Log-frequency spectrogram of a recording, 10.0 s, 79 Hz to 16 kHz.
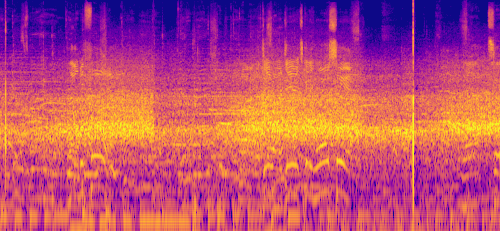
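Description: Stadium crowd noise mixed with music during a T20 cricket match. A sharp crack of bat on ball comes at the very start and a louder one about eight seconds in, each a boundary stroke.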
